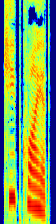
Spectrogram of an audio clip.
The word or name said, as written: Keep quiet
